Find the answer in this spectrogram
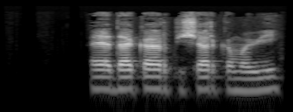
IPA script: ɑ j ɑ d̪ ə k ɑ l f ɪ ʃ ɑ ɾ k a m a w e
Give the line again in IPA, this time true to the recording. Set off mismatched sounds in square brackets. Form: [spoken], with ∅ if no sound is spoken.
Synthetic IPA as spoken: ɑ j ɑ d̪ [ɑ] k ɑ [ɾ] f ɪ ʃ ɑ ɾ k a m a w [i]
